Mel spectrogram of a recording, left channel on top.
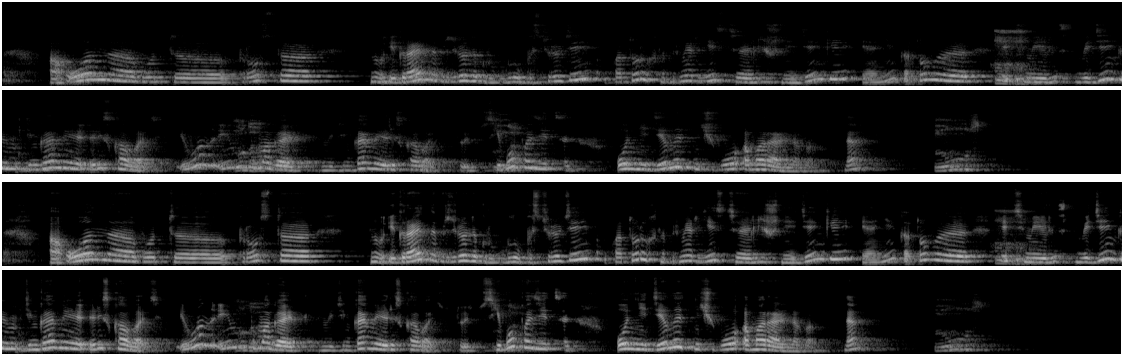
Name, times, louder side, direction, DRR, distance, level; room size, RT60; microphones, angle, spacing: voice 1, 0.0-3.2 3.7-19.8, right 3 dB, 80° right, 10 dB, 0.5 m, -29 dB
voice 2, 9.9-10.3 13.5-13.8 16.1-16.4 20.5-21.0, left 2 dB, 55° left, 3 dB, 1.2 m, -37 dB
7.7 x 5.3 x 3.7 m, 0.82 s
head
